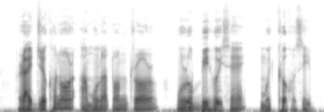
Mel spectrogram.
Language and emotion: Assamese, neutral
